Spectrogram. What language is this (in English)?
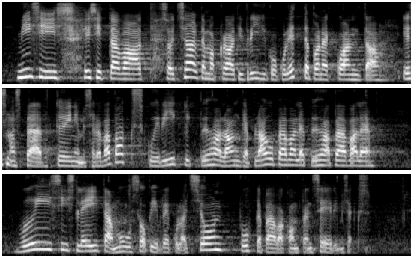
Estonian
